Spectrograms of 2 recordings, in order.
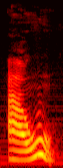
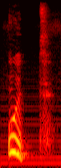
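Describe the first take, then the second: First: It begins with an audible A sound. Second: It ends with an audible T sound. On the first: "instead of making the A at the beginning silent, they actually pronounce it" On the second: "instead of saying ou, you add a T at the end"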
